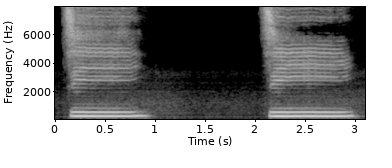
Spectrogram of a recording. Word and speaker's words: ji: So when I'm going to pronounce this one, you can see my shape of my mouth. I'm going to more like make it wide of the shape, like that.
